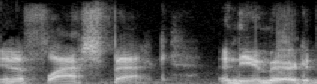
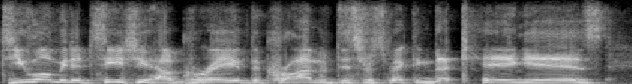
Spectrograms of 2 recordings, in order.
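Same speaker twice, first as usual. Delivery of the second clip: put-on surfer dude voice, higher; 6 semitones higher than usual. Retelling a chef character's speech to a gangster: surfer dude voice. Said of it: "he's Surfer Dude again".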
